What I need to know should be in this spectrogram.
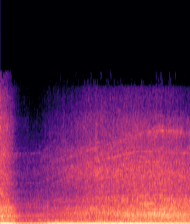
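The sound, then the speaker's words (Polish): A city bus pulls away, its engine dipping briefly before revving into a loud, steady rumble with a low droning hum. No one speaks. “To lubię, jak ruszył.”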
